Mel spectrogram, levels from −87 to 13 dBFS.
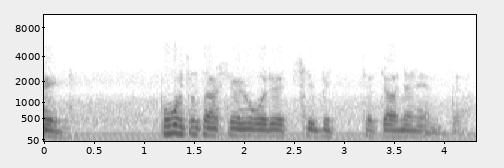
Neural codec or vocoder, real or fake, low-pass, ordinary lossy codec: none; real; 7.2 kHz; AAC, 64 kbps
